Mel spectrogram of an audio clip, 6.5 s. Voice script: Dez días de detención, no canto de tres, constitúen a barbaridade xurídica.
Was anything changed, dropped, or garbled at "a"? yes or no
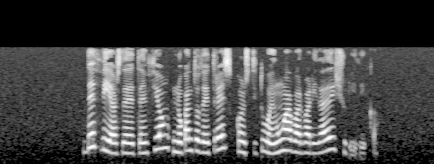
yes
